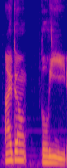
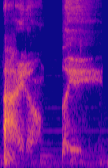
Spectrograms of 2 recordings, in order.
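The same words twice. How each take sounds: First: It is said in a plain, clear voice. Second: It is said in a whispery, scratchy voice.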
